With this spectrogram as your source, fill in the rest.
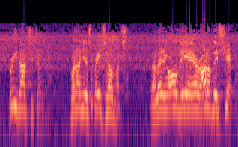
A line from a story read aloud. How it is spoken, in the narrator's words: Flash … he pants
